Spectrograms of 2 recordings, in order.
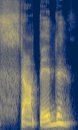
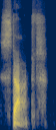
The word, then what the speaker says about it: stopped: say stopped same thing p is voiceless so that d will be a t and the e is silent um it's not stop it or walked or walk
